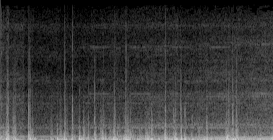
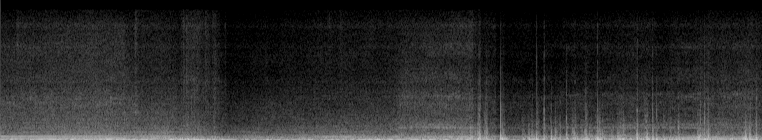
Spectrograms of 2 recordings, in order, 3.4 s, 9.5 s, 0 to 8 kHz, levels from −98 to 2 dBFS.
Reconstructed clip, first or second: second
